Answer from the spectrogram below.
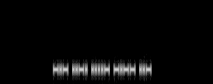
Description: Morse code, heard as a keyed tone, about 73 wpm, 700 Hz. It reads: KF4YU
